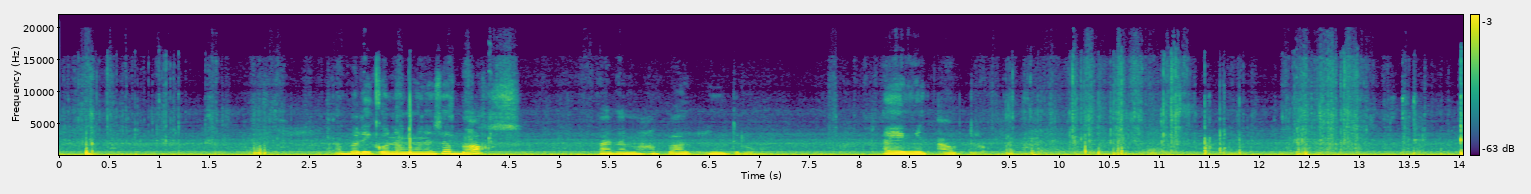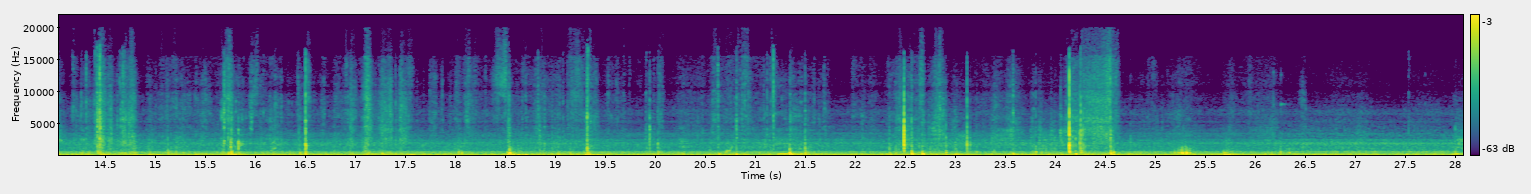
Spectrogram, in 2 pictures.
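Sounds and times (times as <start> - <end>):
packaging rustling and crinkling: 0.0 - 2.3, 9.5 - 19.8.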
